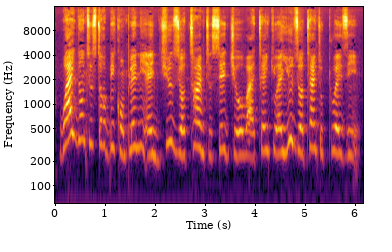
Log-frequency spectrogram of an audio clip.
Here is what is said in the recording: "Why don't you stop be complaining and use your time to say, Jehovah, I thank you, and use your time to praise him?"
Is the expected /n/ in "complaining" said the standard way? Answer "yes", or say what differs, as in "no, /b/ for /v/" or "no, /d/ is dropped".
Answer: yes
